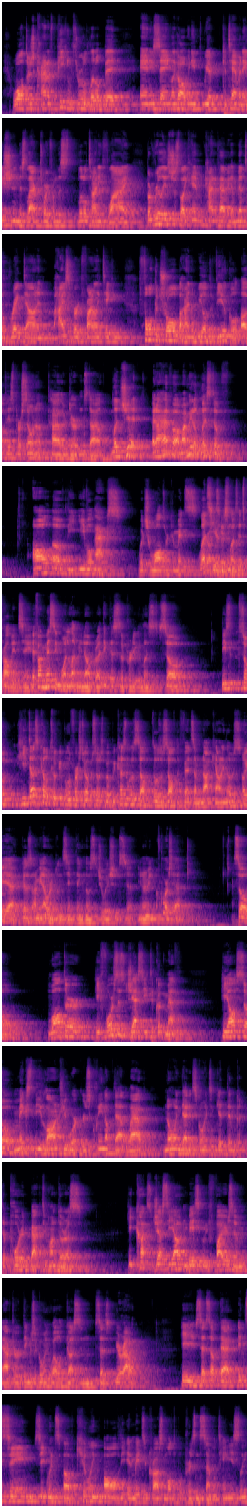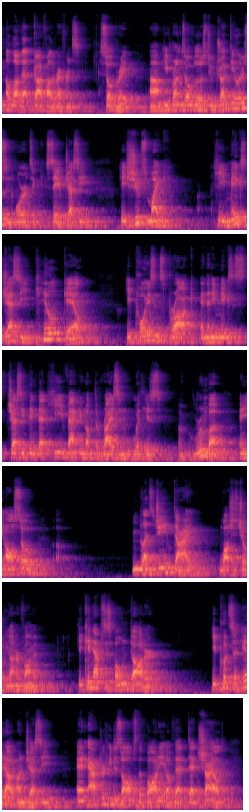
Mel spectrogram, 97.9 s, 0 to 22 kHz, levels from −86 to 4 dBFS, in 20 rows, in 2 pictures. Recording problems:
room echo; slight; dies away in 0.9 s
off-mic speech; somewhat distant

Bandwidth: 14.5 kHz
